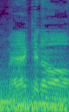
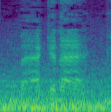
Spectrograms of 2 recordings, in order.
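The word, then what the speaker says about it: Mackinac: Going across the, uh, mighty Meno Bridge. And it is pronounced Meno, folks, not Minak.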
